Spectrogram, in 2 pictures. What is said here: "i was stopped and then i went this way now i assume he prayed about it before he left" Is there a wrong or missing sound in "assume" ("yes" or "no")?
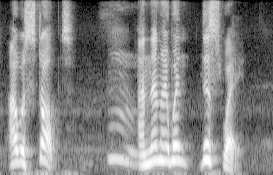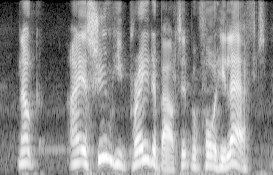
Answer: no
